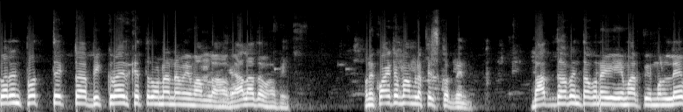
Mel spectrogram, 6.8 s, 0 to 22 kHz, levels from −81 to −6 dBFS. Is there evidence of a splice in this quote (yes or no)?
no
